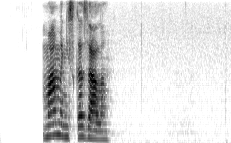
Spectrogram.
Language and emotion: Russian, neutral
